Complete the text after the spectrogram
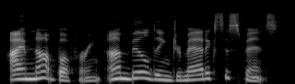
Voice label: Smooth and expressive, good for warmer flows where reassurance matters.; expressivesmoothreassuring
